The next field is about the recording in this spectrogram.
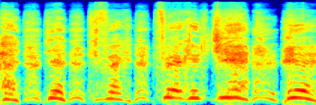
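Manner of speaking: very high, shrill, loud strung-out addict voice. Showing how a Jet-addicted game character should sound: imitating a Jet addict character. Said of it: "supposed to be addicted to, like, Jet going like".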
